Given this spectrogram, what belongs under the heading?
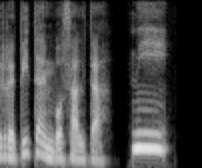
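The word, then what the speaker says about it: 你: repita en voz alta ni ni ni ni ni ni ni se pronuncia con el tercer tono la palabra ni es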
